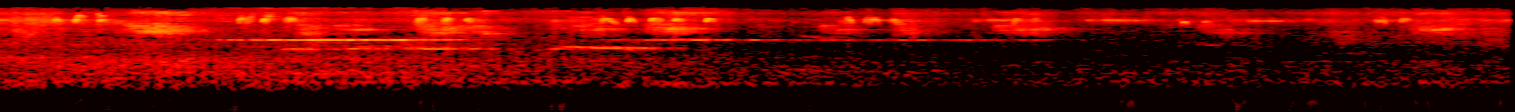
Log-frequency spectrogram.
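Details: Olive-backed (garden) sunbird chicks being fed at the nest: thin, high chirps in rapid, uneven bursts, about three per second, with a few long, steady whistled tones in the background.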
